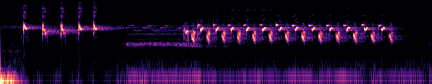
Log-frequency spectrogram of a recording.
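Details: Yellow-vented bulbul song meant to prompt other bulbuls to sing: four sharp, bright notes, a short quieter gap, then a fast rattling string of about eighteen rich, looping whistled notes lasting nearly three seconds.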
